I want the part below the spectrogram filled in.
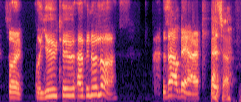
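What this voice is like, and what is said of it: Put-on Birmingham English accent. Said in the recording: “he's from Birmingham, not London ... why are you putting on a fake Ouija accent for him, mate?”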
